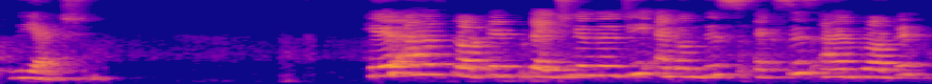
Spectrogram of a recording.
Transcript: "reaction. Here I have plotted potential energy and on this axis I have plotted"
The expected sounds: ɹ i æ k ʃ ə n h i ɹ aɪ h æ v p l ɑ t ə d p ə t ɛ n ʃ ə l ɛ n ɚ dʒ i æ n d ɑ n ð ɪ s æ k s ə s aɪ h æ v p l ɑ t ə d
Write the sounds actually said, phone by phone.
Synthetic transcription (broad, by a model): ɹ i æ k ʃ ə n h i ɹ aɪ h æ v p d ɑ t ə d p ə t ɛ ʃ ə n ɛ n ɚ dʒ i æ n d ɑ n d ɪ s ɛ k s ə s aɪ h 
